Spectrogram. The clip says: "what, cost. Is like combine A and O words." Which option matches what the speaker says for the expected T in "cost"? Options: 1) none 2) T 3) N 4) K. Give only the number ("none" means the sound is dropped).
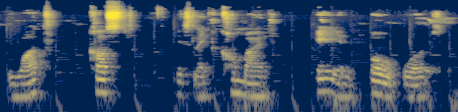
2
